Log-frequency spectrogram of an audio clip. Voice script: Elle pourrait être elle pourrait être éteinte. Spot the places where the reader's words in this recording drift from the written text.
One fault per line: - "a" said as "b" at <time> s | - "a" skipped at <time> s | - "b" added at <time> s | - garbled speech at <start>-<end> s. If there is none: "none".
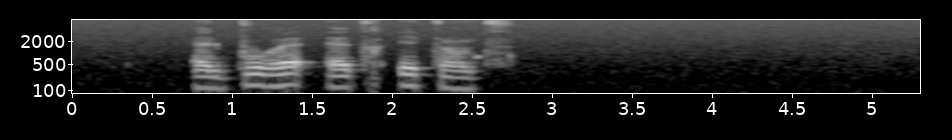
- "elle pourrait être" skipped at 2.0 s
